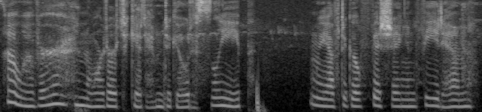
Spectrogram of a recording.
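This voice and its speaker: A woman with a lowish, natural voice plays a playful, easily flustered young male bard and doting single dad in a fan audio roleplay. Her unhurried delivery is expressive, teasing, and fondly exasperated, full of sighs and chuckles, over heavy background noise.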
